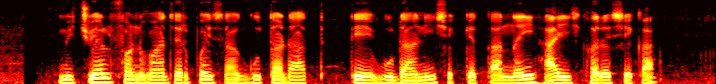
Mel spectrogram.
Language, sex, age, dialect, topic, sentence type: Marathi, male, 31-35, Northern Konkan, banking, statement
